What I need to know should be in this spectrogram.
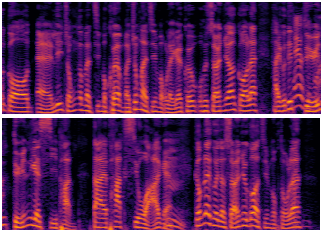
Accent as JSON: {"language": "Cantonese", "country": "Hong Kong"}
